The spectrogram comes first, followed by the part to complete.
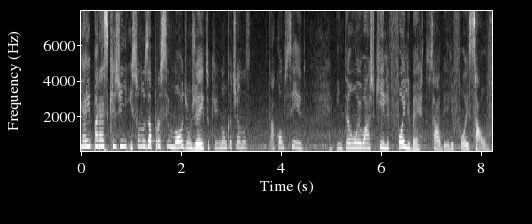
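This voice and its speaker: Lively intonation at a moderate pace. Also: woman, high pitch for a woman. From Brazil, Belém do Pará. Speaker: journalist and TV presenter. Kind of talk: casual interview chat. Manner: talkative.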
